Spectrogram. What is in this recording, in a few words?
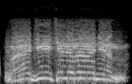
voice message driver wounded, crew tanks russian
